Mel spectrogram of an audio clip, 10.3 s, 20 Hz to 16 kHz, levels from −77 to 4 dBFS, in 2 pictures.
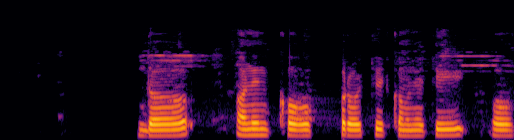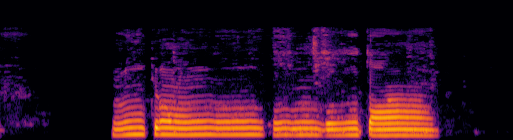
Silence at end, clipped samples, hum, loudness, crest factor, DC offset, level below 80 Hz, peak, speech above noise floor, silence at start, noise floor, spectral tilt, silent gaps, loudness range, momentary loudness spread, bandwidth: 0.75 s; under 0.1%; none; -15 LUFS; 16 dB; under 0.1%; -66 dBFS; 0 dBFS; 73 dB; 1.4 s; -87 dBFS; -8 dB/octave; none; 3 LU; 8 LU; 7.6 kHz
